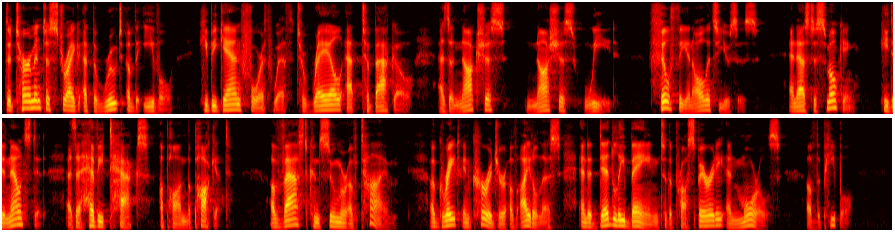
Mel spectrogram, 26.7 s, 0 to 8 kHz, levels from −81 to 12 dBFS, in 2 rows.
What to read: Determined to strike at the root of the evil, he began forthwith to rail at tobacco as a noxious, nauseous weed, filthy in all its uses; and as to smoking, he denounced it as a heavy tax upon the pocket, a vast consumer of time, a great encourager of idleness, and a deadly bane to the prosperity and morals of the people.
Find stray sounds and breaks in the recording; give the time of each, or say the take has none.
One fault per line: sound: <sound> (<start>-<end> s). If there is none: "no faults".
no faults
